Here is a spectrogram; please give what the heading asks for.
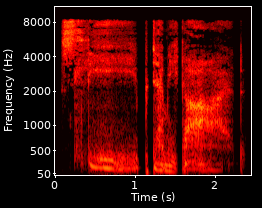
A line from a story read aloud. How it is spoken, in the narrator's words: it said in a slimy, slippery voice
